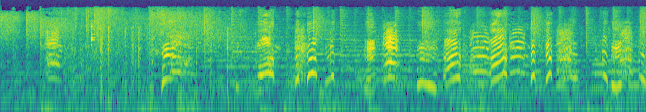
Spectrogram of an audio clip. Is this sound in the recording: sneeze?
no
